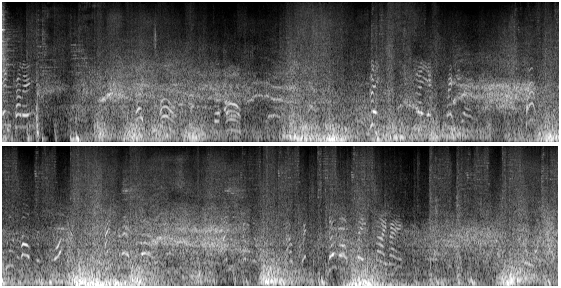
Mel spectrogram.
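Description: Weapons strike and thud repeatedly in a hectic fight.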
